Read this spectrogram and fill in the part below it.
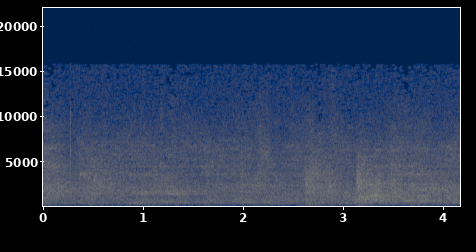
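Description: People chatter in the background of a large indoor hall.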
